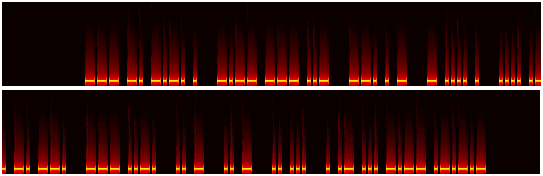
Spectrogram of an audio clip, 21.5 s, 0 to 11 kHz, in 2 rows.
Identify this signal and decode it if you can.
Morse code, heard as a keyed tone, about 20 wpm, 700 Hz. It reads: ONCE YOU GET THE HANG OF IT IT IS EASY.
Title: Sentences with 7-Word Phrases - Spoken Beginning - 20wpm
